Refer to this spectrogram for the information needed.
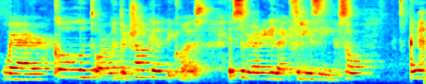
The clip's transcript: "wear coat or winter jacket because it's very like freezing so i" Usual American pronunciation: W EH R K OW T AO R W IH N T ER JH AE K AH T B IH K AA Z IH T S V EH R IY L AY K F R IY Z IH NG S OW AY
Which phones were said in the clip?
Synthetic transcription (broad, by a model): W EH R K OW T AO R W IH N T ER CH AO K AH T B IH K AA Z IH T S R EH L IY L AY K F R IY Z IH NG S OW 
